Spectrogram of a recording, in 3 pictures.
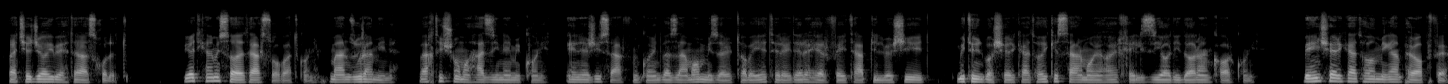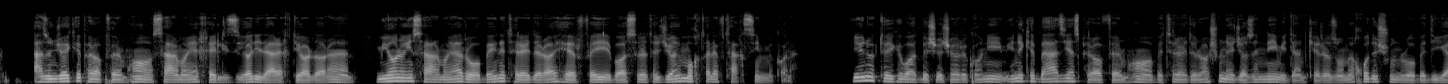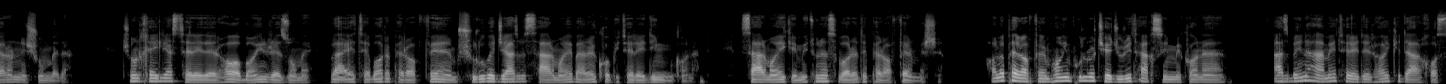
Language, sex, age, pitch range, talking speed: Persian, male, 30-49, 105-130 Hz, 185 wpm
